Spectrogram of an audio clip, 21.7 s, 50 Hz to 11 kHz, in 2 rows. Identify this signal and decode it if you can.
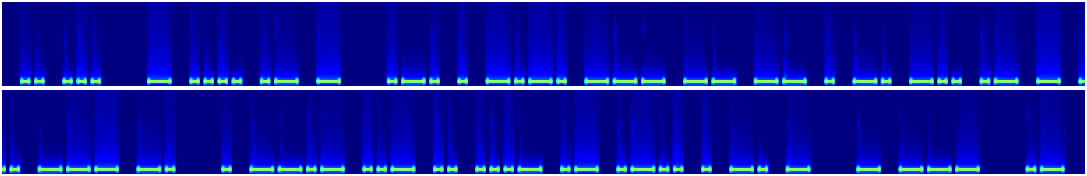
Morse code, heard as a keyed tone, about 17 wpm, 700 Hz. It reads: IS THAT RECOMMENDATION EQUIVALENT TO A
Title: Sentences from Top 1600 Words 17wpm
